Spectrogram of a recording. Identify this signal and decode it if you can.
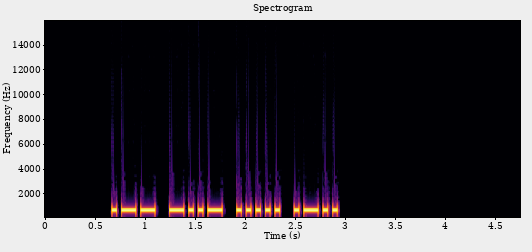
Morse code, heard as a keyed tone, about 25 wpm, 700 Hz. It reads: WX5L
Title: USA Call Signs - 4 Characters - 25wpm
